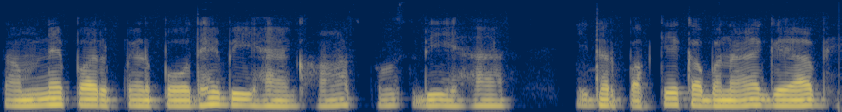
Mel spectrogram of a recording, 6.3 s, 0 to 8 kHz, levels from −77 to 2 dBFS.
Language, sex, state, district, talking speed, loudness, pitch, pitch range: Hindi, male, Jharkhand, Palamu, 150 wpm, -18 LUFS, 115 Hz, 110-120 Hz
